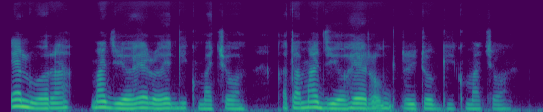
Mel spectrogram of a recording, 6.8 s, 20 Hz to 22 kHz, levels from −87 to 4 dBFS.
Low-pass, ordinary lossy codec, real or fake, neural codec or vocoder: none; none; fake; codec, 44.1 kHz, 7.8 kbps, DAC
